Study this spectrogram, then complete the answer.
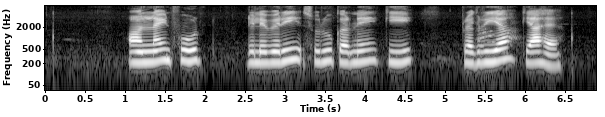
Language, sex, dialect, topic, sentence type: Hindi, female, Marwari Dhudhari, banking, question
